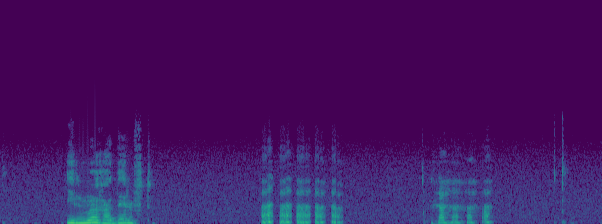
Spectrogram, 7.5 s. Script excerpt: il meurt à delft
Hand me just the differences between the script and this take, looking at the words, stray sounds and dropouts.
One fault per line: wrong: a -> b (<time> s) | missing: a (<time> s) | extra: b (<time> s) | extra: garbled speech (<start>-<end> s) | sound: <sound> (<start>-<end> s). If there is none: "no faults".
sound: laugh (3.3-4.3 s)
sound: laugh (5.3-6.2 s)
